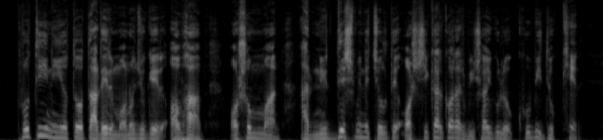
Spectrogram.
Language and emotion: Bengali, sad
